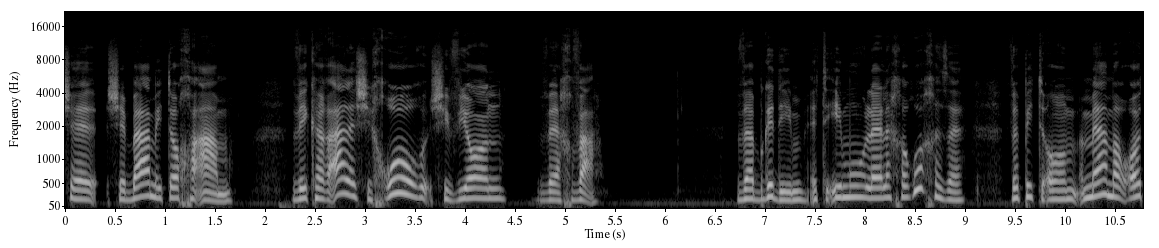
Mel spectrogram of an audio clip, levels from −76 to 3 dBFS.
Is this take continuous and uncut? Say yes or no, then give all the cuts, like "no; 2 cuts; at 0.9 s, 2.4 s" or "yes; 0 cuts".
yes; 0 cuts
